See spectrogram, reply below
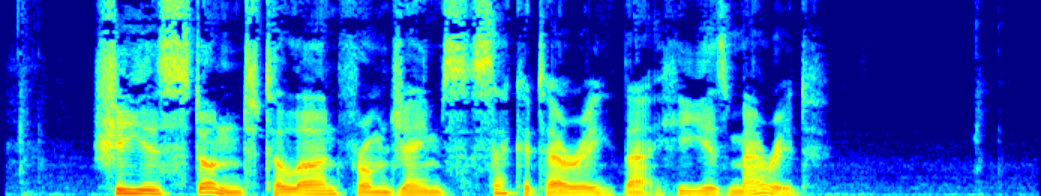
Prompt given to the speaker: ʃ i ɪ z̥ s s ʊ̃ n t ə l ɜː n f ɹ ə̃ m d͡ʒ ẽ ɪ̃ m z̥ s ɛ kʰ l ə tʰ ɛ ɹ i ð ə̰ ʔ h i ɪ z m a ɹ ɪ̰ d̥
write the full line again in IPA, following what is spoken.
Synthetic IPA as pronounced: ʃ i ɪ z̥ s t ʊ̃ n tʰ ə l ɜː n f ɹ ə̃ m d͡ʒ ẽ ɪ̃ m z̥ s ɛ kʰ ɹ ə tʰ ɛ ɹ i ð ə̰ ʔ h i ɪ z m a ɹ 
